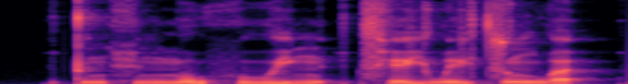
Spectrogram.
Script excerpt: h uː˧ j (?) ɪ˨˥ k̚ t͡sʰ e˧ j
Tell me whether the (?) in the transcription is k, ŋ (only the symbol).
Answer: ŋ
